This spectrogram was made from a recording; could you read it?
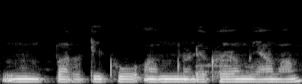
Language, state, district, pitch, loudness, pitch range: Santali, Jharkhand, Sahebganj, 125 Hz, -13 LUFS, 120-125 Hz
